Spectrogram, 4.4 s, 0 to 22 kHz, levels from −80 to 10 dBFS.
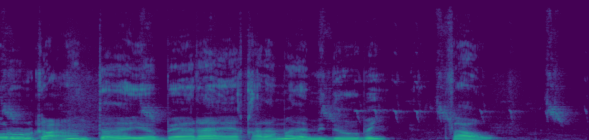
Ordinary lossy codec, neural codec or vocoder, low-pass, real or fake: none; none; none; real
